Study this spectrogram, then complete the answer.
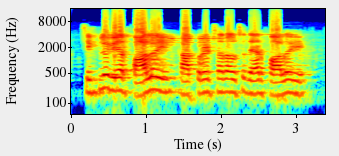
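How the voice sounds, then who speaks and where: Pitched high, a man's voice keeps a fairly even intonation. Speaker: professor. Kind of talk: panel discussion.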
